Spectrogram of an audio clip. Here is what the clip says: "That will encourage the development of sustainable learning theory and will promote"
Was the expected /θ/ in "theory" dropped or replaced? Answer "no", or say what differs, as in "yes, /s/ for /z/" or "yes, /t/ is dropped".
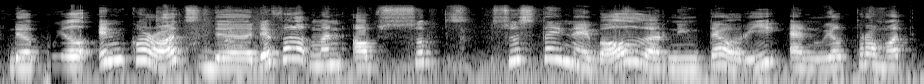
yes, /t/ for /θ/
